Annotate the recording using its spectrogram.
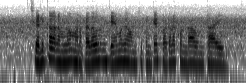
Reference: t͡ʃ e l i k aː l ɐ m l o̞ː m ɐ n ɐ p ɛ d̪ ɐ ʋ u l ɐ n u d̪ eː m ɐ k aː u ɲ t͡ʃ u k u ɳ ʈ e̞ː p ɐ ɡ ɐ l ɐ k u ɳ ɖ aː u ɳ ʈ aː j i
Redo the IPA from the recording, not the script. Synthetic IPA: t͡ʃ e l i k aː l ɐ m l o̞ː m ɐ n ɐ p ɛ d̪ ɐ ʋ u l ɐ n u t̪ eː m ɐ ɡ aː u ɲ t͡ʃ u k u ɳ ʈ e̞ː p ɐ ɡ ɐ l ɐ k u ɳ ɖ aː u ɳ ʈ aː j i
